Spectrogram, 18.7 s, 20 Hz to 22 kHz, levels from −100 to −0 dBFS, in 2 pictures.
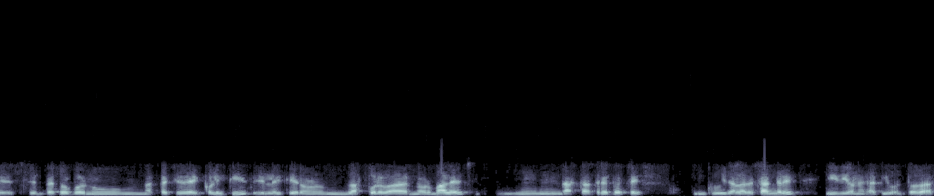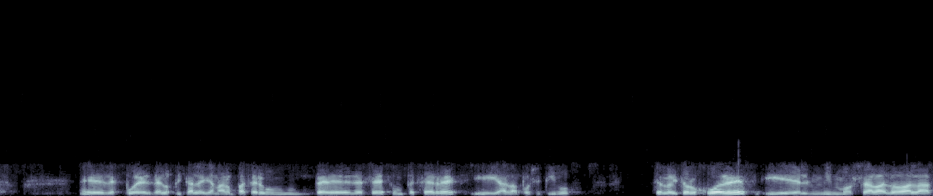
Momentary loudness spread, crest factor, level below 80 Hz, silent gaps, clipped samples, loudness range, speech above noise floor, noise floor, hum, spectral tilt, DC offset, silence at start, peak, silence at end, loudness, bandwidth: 13 LU; 18 dB; -84 dBFS; 4.89-4.96 s, 6.86-6.91 s, 8.21-8.25 s, 15.58-15.81 s; under 0.1%; 4 LU; 32 dB; -59 dBFS; none; -2 dB/octave; under 0.1%; 0 s; -10 dBFS; 0 s; -27 LUFS; 3.9 kHz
